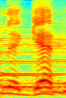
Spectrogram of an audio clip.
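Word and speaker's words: Neguev: chamada neguebe deserto do neguebe se escreve com ver mas se pronuncia com B depois você pode entrar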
